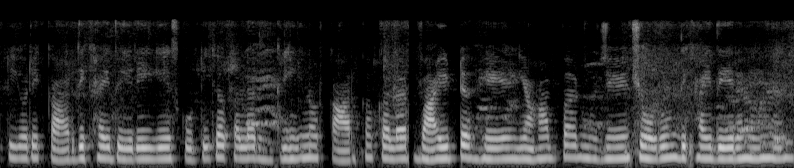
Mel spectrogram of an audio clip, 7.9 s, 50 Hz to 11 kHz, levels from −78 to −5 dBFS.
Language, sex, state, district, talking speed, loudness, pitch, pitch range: Hindi, female, Jharkhand, Jamtara, 195 wpm, -28 LUFS, 180 Hz, 175-185 Hz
